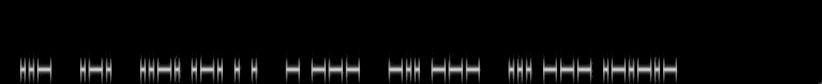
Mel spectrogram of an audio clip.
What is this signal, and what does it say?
Morse code, heard as a keyed tone, about 28 wpm, 700 Hz. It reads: U R FREE TO DO SO.
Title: Sentences from Top 500 Words and Abbreviations 28wpm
